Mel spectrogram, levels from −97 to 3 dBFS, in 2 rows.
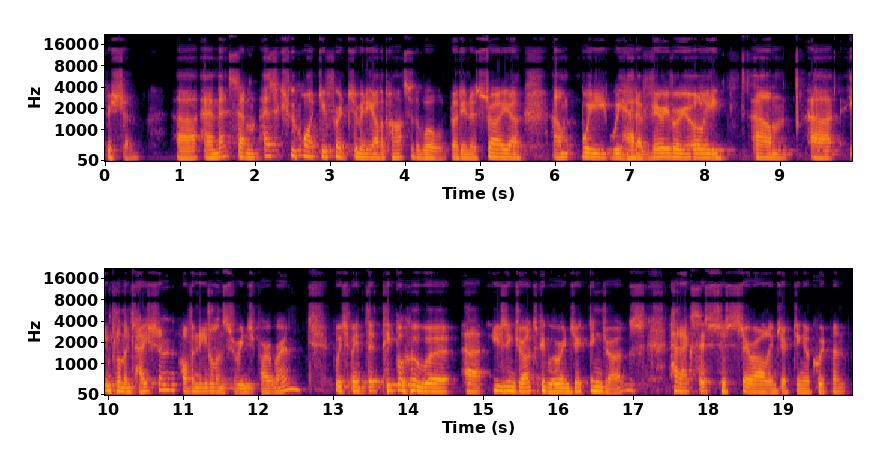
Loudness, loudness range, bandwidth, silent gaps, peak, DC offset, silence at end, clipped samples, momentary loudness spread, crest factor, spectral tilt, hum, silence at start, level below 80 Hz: -23 LUFS; 3 LU; over 20 kHz; none; -6 dBFS; under 0.1%; 0.1 s; under 0.1%; 7 LU; 18 dB; -6 dB/octave; none; 0 s; -72 dBFS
